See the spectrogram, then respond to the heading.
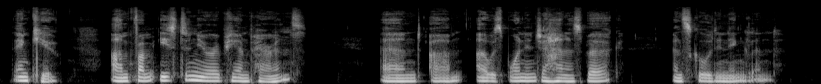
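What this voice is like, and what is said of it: Beautiful foreign-sounding accent. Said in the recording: “You have a beautiful accent.”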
